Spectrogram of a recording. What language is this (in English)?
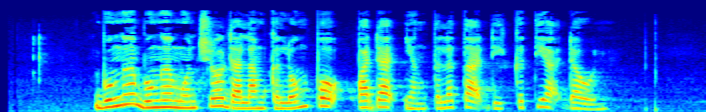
Malay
